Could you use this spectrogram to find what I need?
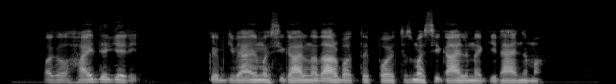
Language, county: Lithuanian, Kaunas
